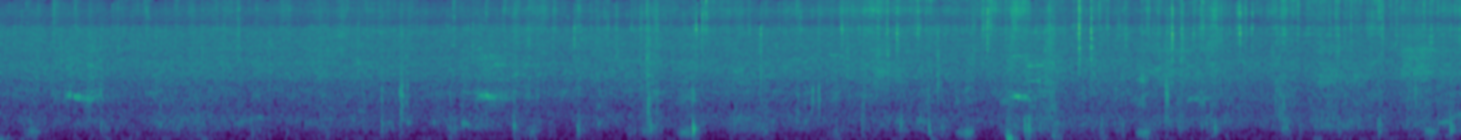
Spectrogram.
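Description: Footsteps on a rocky dirt path: soft, irregular steps that come more often from about three seconds in, over a faint outdoor background.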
